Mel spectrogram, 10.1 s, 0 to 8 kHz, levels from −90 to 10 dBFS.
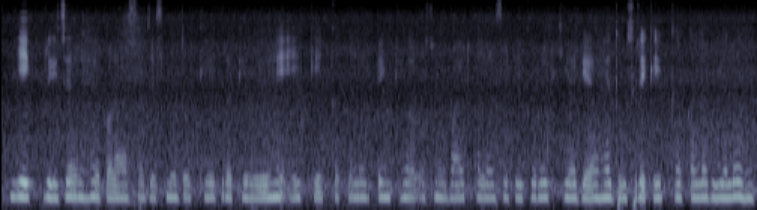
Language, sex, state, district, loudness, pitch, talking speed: Hindi, female, Jharkhand, Jamtara, -35 LUFS, 195 Hz, 190 wpm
